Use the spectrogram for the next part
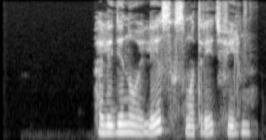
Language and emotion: Russian, neutral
